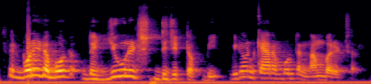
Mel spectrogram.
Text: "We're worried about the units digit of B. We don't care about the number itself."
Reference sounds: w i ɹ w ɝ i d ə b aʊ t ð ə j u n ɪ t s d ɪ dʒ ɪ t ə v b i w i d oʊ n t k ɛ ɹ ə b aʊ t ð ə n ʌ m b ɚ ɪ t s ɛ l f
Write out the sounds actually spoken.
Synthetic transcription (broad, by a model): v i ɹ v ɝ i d ə b aʊ t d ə j u n ɪ t s d ɪ dʒ ɪ t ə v b i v i d oʊ n t k ɛ ɹ ə b aʊ t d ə n ʌ m b ɚ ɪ t s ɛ l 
